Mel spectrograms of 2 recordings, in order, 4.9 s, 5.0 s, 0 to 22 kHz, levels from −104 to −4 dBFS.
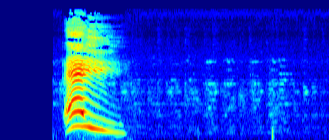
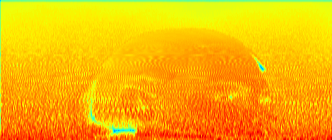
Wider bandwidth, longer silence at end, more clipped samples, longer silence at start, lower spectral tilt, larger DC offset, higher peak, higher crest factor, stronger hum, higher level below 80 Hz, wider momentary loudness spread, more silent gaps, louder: second, 16.5 kHz vs over 20 kHz; first, 3.3 s vs 0 s; neither; first, 0.95 s vs 0 s; second, 1.5 dB/octave vs -2.5 dB/octave; neither; second, -4 dBFS vs 0 dBFS; first, 24 dB vs 12 dB; neither; second, -86 dBFS vs -22 dBFS; first, 22 LU vs 3 LU; neither; second, -17 LUFS vs -10 LUFS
